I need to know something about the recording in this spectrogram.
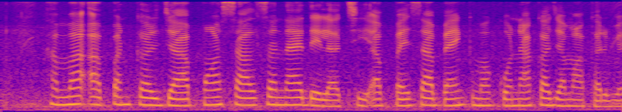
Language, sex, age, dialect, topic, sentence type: Maithili, female, 31-35, Angika, banking, question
